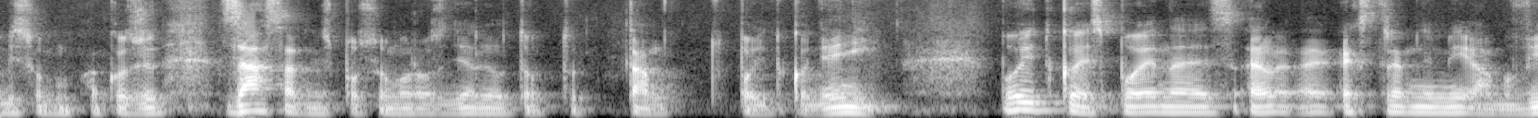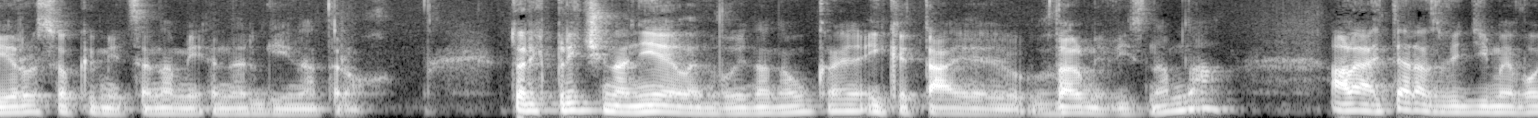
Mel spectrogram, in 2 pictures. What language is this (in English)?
Slovak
